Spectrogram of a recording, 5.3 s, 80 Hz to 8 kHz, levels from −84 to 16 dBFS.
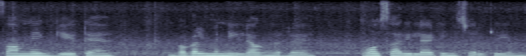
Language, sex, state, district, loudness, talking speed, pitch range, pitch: Hindi, female, Bihar, West Champaran, -17 LUFS, 160 wpm, 210-235 Hz, 220 Hz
